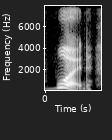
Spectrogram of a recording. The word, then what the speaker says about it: would: The letter L in would is totally silent. It sounds like would.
